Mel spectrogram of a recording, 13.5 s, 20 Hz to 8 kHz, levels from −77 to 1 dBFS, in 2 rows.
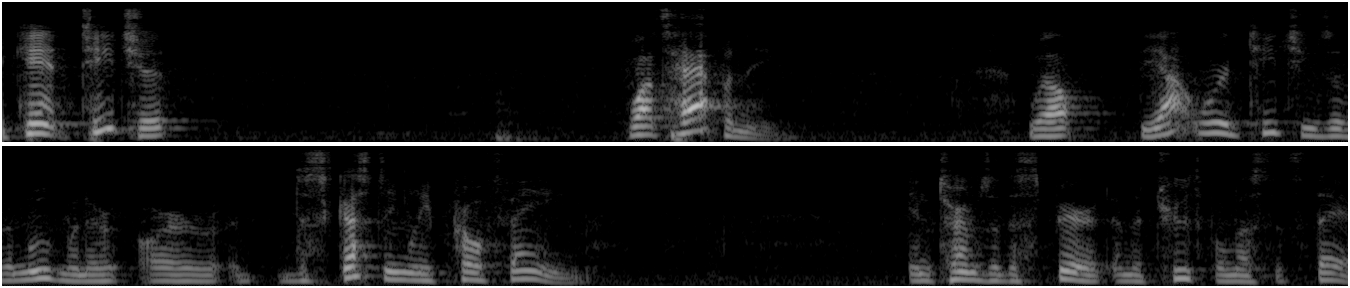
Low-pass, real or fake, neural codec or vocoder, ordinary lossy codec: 7.2 kHz; real; none; AAC, 32 kbps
